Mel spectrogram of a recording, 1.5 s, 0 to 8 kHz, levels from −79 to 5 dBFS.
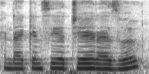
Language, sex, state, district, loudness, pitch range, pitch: English, male, Karnataka, Bangalore, -13 LUFS, 155-160 Hz, 155 Hz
